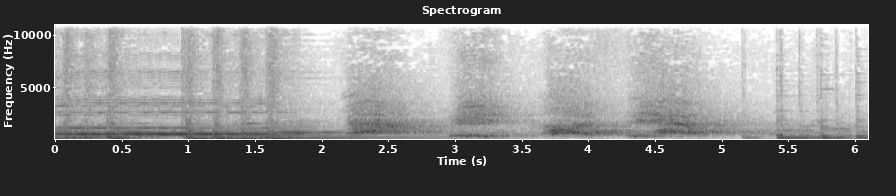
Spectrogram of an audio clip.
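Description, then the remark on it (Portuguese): A large crowd of Corinthians football supporters, the Gaviões, chants and sings in unison in a stadium, loud and rhythmic, with strong harmonic voices swelling in waves and brief pauses between phrases. “Olha gaviões aí com muita emoção.”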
